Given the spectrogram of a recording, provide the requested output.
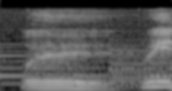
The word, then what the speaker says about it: ㅢ: who pronounces this vowel so you can just consider this is we okay let's pronounce it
